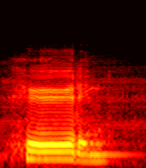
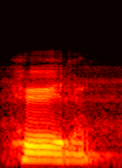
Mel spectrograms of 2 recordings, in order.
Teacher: involucramos también la H, que era como una J, entonces decimos hören.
